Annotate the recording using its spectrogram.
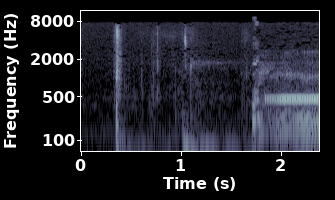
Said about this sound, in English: Hey, it's ringing.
